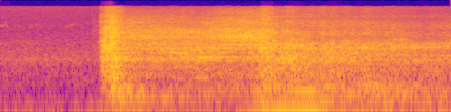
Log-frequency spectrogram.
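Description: A car engine cranks and catches abruptly, then settles into a steady, close idle with a slight rise in rumble, no voices present.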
